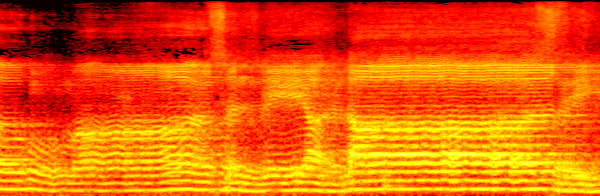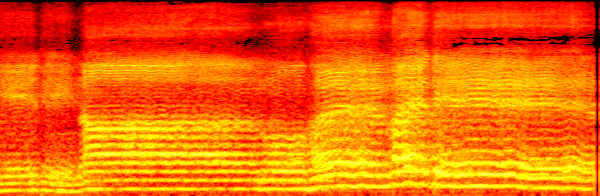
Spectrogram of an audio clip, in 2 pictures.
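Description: A voice chanting a devotional chant in long, wavering held notes, with short breaks between phrases.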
